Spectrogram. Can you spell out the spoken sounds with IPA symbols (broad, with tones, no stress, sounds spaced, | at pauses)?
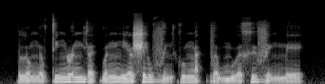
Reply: l o˨˩ ŋ ə˨˩˨ w t̪ i˧˥ ŋ ɹ ə˧˥ ŋ j əː˨˩ t̚ w ə˧˥ ŋ n i˨˩˦ ə̯ ʂ i˧ w v ɨ˨˩˨ n k u˧˥ ŋ a˨˩ k̚ v ə˨˩˦ w m u˨˩˦ ə̯ x ɨ˧˥ v e˨˩˨ ŋ m e˨˩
